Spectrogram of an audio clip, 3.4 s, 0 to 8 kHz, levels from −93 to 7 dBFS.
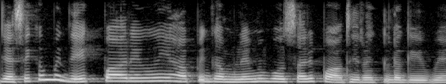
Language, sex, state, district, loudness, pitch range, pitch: Hindi, female, Bihar, Katihar, -15 LUFS, 225-300 Hz, 255 Hz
